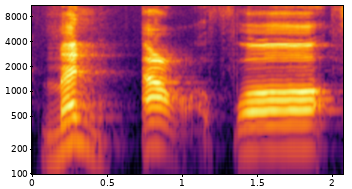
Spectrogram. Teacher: we'll pronounce the nun sakin with clarity, with izhar. Man a'ta, fa is a full mouth letter, and plus we stretch it one alif long.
